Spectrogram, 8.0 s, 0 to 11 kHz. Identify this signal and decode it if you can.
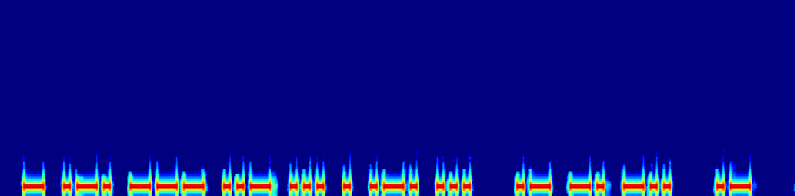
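Morse code, heard as a keyed tone, about 18 wpm, 600 Hz. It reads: TROUSERS AND A
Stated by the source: Morse practice at 18 wpm, English text, from CW med Gnister.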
